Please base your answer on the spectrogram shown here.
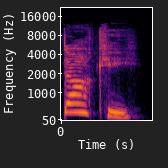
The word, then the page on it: darkie: British English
